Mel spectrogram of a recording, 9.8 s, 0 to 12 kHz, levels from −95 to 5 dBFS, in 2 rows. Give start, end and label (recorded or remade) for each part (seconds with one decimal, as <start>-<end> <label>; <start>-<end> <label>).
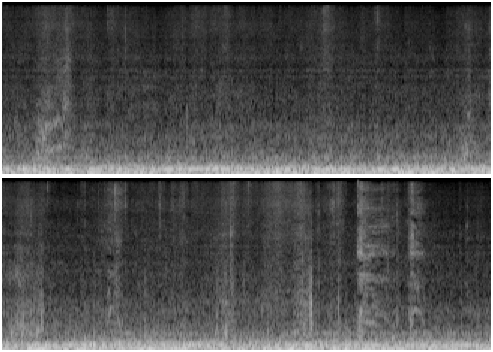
0.0-5.3 remade; 5.3-6.8 recorded; 6.8-7.7 remade; 7.7-9.2 recorded; 9.2-9.8 remade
